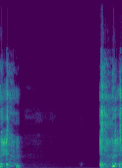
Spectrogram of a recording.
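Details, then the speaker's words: Two harsh, noisy coughs separated by a pause, the second cut off; adult with bronchitis and asthma complications, on prednisone, voice and cough audibly affected. "As you can probably tell, because my eyes are like barely open, you can hear my voice, you can hear my coughs, and my body feels like it's been beat with a baseball bat, just by having taken everything I can that reduces pain."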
